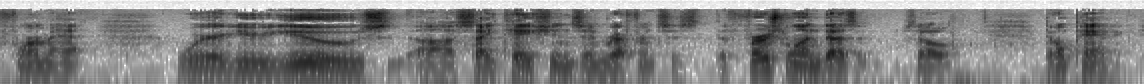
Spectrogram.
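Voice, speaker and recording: A man's bright, sharp tone at a fairly low pitch, with a fairly slow pace. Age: 60s. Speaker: college professor. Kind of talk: recorded lecture walkthrough. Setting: screen-recorded class video. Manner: casual, hesitant with many fillers.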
